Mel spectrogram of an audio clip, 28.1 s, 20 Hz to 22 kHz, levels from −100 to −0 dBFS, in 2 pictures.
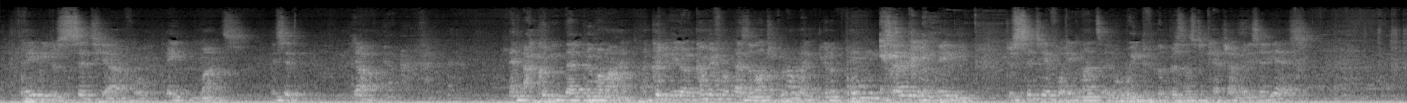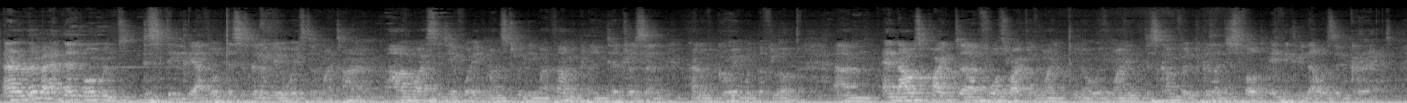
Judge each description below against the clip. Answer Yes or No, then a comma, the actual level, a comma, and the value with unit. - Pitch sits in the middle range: No, low, 110 Hz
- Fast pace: Yes, fast, 250 wpm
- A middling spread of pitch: Yes, average, 4.4 semitones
